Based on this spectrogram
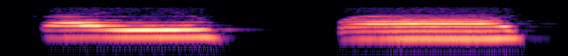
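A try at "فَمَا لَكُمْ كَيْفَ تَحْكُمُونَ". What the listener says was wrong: masih agak nahan tuh. Ayo coba jangan dipanjangin ya.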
